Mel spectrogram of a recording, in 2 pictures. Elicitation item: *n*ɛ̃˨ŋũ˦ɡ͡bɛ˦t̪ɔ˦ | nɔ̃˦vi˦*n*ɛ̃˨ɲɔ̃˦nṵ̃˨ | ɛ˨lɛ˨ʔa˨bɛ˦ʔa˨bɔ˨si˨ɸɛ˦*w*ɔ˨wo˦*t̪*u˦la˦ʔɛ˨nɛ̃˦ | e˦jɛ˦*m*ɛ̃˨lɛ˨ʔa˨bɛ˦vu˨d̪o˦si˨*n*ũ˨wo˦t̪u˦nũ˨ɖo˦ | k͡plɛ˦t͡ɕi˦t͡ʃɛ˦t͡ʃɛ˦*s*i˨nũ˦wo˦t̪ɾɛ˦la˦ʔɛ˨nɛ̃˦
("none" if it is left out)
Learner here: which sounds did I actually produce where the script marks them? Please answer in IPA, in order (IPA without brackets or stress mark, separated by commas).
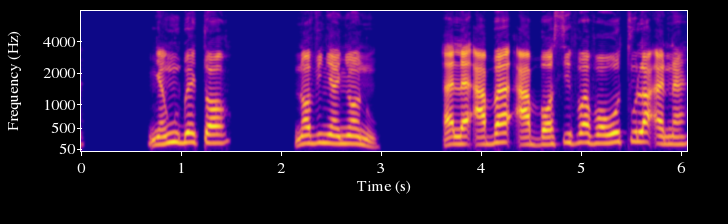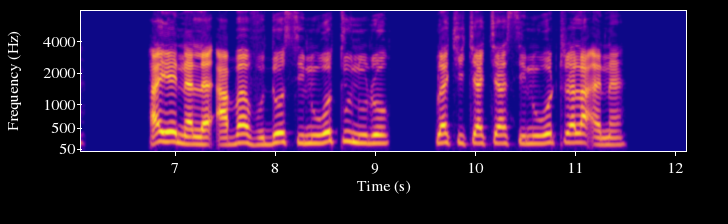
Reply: ɲ, ɲ, β, t̪, n, n, s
